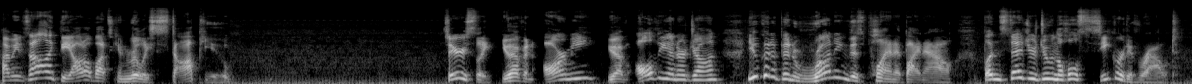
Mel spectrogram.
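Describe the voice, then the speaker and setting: His high-pitched, fairly bright voice swoops wildly in pitch at a moderate pace as he hosts a cartoon review show. The scripted commentary is comedic, opinionated and informal, delivered with exaggerated emphasis.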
